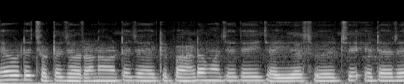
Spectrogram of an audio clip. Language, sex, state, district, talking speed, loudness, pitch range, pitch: Odia, male, Odisha, Khordha, 205 wpm, -14 LUFS, 165-180 Hz, 175 Hz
